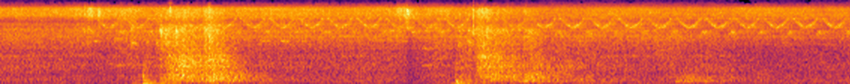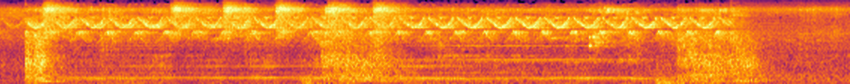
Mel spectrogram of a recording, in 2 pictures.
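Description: Factory machinery noise from a plywood hot press line and its automatic veneer loader, with a few soft swells and knocks in the first half. About halfway through a steady hum and a fast-warbling high tone start abruptly and run for about nine seconds.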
